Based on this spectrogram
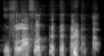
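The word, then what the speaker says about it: Ula Fala: that, when he first got you have to pronounce it for me, the alpha. There you Ulafala. go. What does LA call it? Ufalafa?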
